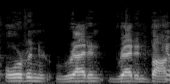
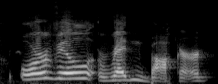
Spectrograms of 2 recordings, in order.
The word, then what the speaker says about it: Orville Redenbacher: If anyone knows Orvin Redenbacher. Okay, first of all, we're going to say his name right. Orville Redenbacher, not was close.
